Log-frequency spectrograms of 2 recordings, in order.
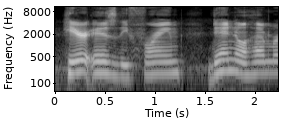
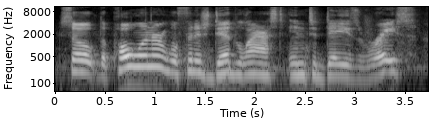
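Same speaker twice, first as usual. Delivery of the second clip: race caller; 4 semitones higher, 3 dB louder than usual. Acted. Live race play-by-play.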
